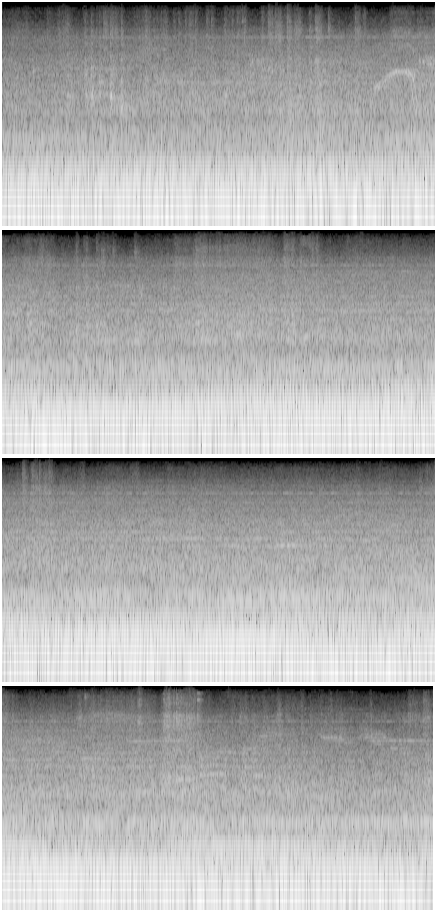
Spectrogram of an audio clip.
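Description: Decorated boxcars of a train rolling slowly past, a steady low rumble and hum with no breaks.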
